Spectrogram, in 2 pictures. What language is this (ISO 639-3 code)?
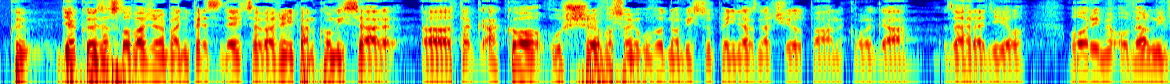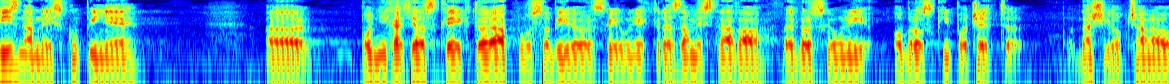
slk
